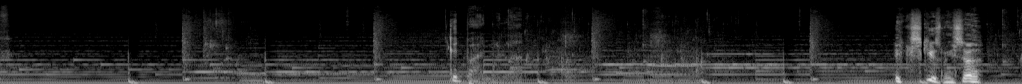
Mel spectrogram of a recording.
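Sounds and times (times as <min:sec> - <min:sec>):
blood dripping from a woman's arms: 0:01.8 - 0:02.8, 0:04.6 - 0:08.4, 0:09.0 - 0:10.2
speech: 0:04.5 - 0:05.2, 0:09.0 - 0:09.8.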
